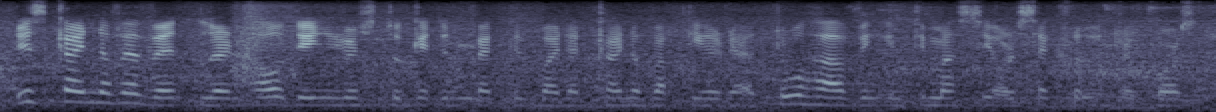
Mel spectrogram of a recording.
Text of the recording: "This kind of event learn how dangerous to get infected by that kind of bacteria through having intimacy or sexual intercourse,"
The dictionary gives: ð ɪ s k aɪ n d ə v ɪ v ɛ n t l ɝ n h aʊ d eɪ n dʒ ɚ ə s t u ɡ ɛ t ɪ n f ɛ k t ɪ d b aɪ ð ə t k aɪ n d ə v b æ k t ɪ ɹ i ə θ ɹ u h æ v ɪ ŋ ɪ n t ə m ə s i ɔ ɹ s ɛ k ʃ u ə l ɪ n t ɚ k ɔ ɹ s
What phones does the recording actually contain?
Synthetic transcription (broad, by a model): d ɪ s k aɪ n d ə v ɪ v ɛ n t l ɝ n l d eɪ n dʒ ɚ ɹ s t u ɡ ɛ t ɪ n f ɛ k t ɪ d b aɪ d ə t k aɪ n d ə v b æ k t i ɹ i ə t ɹ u h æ v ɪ ŋ ɪ n t ə m ə s i ɔ ɹ s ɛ k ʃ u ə l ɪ n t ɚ k ɔ ɹ s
